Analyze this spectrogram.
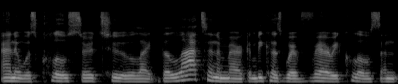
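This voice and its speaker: Against a quiet background, a woman with a Caribbean accent speaks at a moderate pace in a very deep, low pitch. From Trinidad and Tobago. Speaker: actor, theater company founder and speaking coach. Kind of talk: podcast interview.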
